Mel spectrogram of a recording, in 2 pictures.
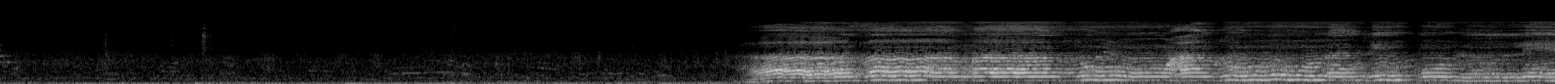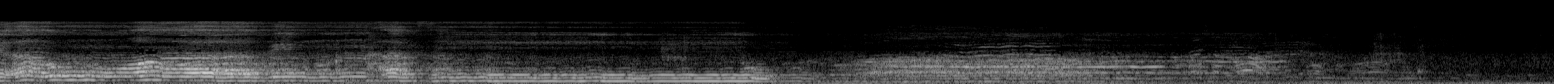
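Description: Nothing stood out as a technical fault on listening.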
